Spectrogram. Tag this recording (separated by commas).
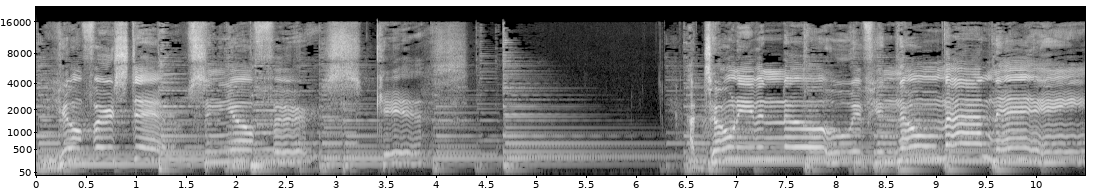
Singing, Music, Acoustic guitar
